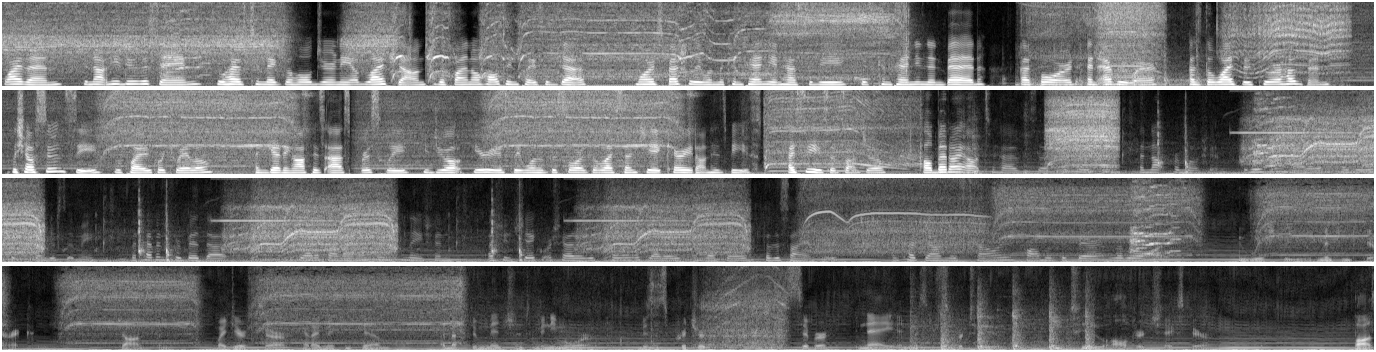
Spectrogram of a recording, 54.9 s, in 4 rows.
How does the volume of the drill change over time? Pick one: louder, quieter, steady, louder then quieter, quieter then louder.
quieter.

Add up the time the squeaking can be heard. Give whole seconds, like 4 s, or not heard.
2 s.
